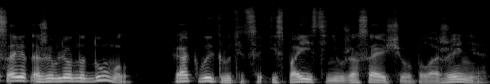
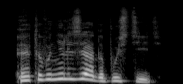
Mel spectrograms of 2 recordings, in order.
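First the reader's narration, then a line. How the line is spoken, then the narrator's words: Exclamation. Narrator (Russian): воскликнула Ольга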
